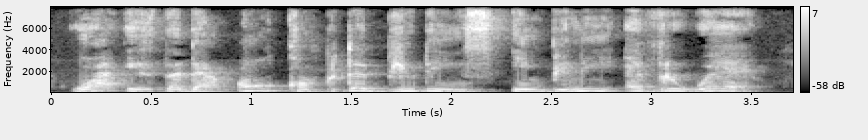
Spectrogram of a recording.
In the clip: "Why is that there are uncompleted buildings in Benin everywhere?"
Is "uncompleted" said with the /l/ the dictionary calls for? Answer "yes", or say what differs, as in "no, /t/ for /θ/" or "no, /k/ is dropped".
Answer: no, /l/ is dropped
